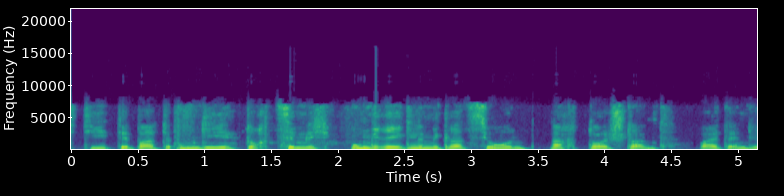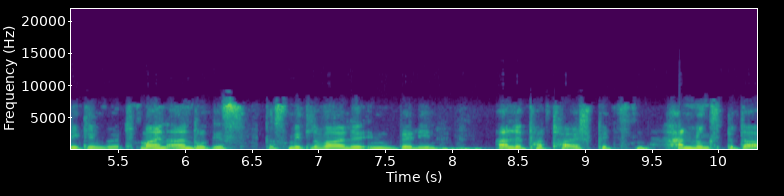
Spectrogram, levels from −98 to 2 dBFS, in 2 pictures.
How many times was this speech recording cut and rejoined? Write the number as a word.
one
